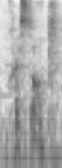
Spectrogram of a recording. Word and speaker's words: Crystal: They're Bic Crystal, and it's spelled, sorry about that AC guys, it's spelled C-R-I-S-T-A-L, Crystal, and it's a 1.6 millimeter.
